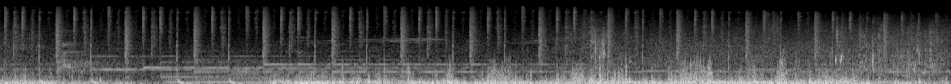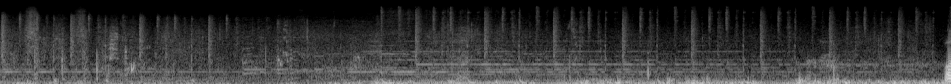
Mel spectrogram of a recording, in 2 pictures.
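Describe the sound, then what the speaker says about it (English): Cold winter wind blows across a fishing lake during a match, a heavy gusting roar buffeting the microphone, loud and continuous with surges and lulls, faint voices underneath. "That wind's really cold now. It's blowing straight in."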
